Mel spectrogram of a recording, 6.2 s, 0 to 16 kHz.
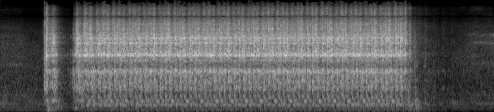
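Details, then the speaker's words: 70HP two-stroke Mercury outboard on a 1967 Duo boat, choked, before carb cleaning: about four seconds of fast, even cranking with no firing; primer bulb firm, plugged carburetors starving it of fuel. "does it not have spark it's not getting fuel through this pumpy thing"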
